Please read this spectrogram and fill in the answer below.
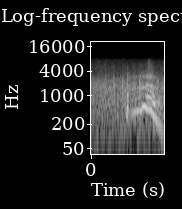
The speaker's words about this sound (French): Vous êtes en train d'assister au pire match de tennis jamais vu, que ce soit sur console ou dans la vie. Ah 40 love. Et ils applaudissent pour ça, bah dis donc.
